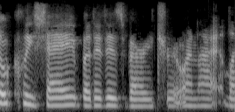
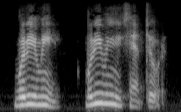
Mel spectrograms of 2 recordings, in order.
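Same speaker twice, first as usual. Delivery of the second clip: put-on fast, thick, heavy Brooklyn accent; 4 dB louder than usual. Retelling how their dad answered when they said they couldn't do it: imitating dad's heavy Brooklyn accent. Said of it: "He has a very heavy accent".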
